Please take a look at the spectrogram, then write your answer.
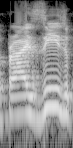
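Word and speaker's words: prizes: अगर कोई वर्ड के अंत में ई रहता है वह साइलेंट भी होता है. यहाँ साइलेंट है इसीलिए इसका प्रोनाउंसिएशन नहीं होगा, तो हम जेड को ही लेंगे तो प्राइजीज पढ़ेंगे उसको.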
